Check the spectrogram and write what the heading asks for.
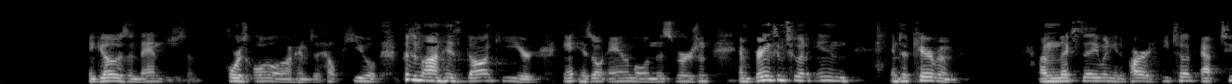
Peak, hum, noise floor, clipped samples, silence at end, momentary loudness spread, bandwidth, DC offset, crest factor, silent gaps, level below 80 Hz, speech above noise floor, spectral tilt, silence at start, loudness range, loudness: -2 dBFS; none; -85 dBFS; under 0.1%; 0 s; 12 LU; 8 kHz; under 0.1%; 22 dB; none; -66 dBFS; 61 dB; -5 dB/octave; 0.9 s; 3 LU; -24 LUFS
